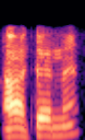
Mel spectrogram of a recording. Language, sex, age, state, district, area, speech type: Tamil, male, 18-30, Tamil Nadu, Madurai, rural, conversation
